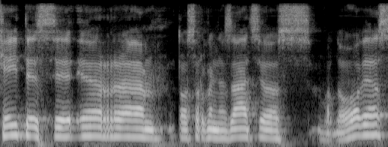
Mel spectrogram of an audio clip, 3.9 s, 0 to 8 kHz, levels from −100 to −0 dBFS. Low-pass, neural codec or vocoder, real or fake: 7.2 kHz; codec, 16 kHz, 16 kbps, FunCodec, trained on LibriTTS, 50 frames a second; fake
